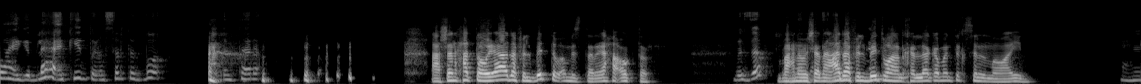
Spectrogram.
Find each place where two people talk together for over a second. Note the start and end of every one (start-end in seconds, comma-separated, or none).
7.8-9.2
